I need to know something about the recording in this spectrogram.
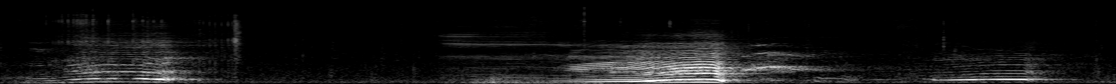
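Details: Gentle lowing from cows in a traditional English farm yard on a winter afternoon after the calves were taken from their mothers: three moos, a short one, a long swelling rising-and-falling call, then a shorter final low.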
